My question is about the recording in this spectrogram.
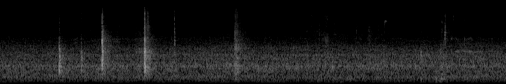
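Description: Several light clicks and taps as a USB cable is plugged into a small circuit board, over a steady faint hiss. The clicks fall in the first half and stop after about two and a half seconds.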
